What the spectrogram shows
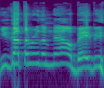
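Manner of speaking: put-on hollered cheer, very high. Retelling what Jimmy Hart yells out during a match: imitating Jimmy Hart yelling. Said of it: "things that he yells out".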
